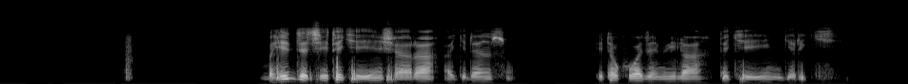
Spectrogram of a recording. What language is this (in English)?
Hausa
